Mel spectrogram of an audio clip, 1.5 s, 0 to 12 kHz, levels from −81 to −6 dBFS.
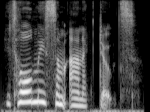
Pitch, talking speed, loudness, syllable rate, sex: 265 Hz, 200 wpm, -16 LUFS, 6.0 syllables/s, female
